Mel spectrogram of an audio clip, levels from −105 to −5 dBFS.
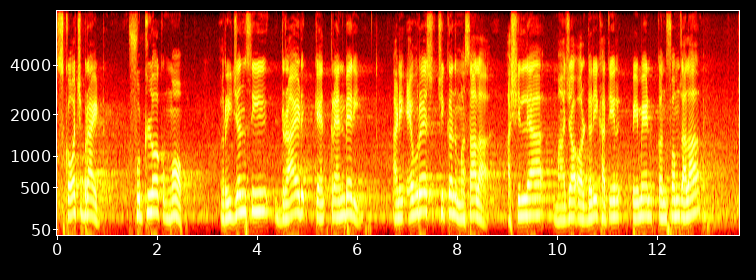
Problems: background sounds at intervals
